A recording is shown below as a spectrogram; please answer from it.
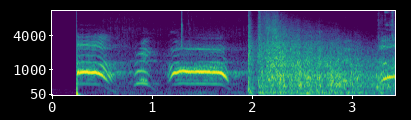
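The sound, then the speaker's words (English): Military guns fire a salute for the late Prince Philip, a few heavy, sharp booming reports spaced about a second apart, the last one trailing into a long rumbling wash of sound. “Across Britain, military guns fire a salute to the late Prince Philip a day after his death.”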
